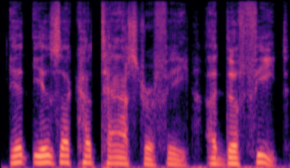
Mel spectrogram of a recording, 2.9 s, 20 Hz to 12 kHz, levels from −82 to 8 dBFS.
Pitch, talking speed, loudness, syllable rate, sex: 115 Hz, 125 wpm, -17 LUFS, 4.0 syllables/s, male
